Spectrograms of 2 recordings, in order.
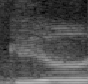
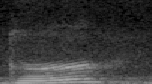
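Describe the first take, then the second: First: The vowel sounds like 'ear'. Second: The vowel sounds like 'er'. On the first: The speaker calls it right. "I can only use gear" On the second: The speaker calls it wrong. "It looks like it's pronounced gur"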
